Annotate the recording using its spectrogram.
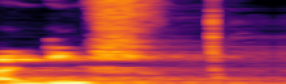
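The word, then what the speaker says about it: ا: So now let me show you the origin of alif. So this is the origin of alif. This is the inner view of mouth. So alif is pronounced from the empty space of mouth.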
